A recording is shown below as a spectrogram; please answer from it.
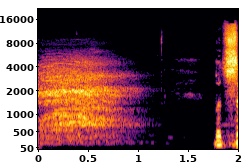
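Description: A long breathy exhale close to a handheld microphone, swelling and then fading out over about a second. A faint click follows, and the man's speech resumes at the very end.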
